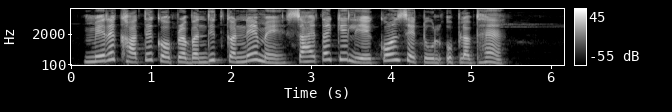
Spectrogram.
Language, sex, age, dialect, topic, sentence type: Hindi, female, 18-24, Hindustani Malvi Khadi Boli, banking, question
